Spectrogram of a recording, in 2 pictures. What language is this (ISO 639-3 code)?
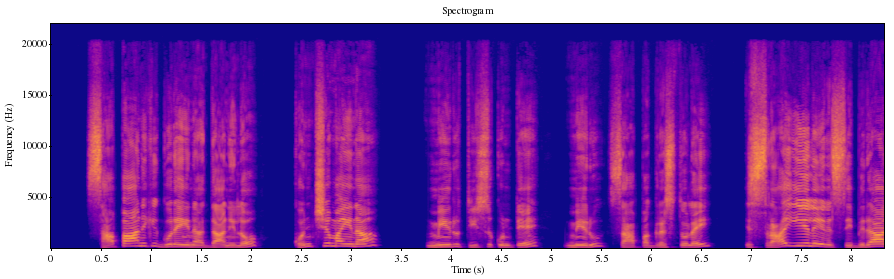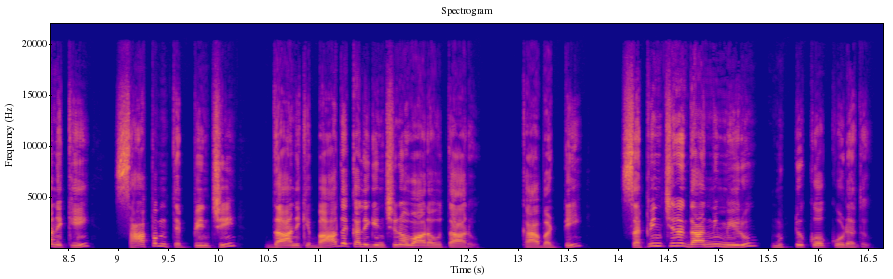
tel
